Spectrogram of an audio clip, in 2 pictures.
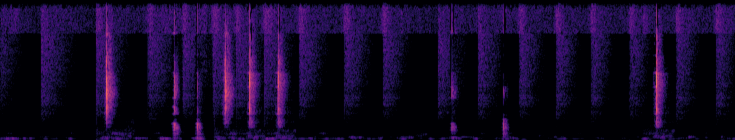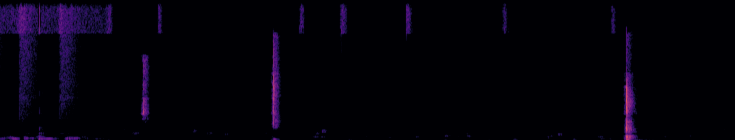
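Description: Plastic model parts click and snap together.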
